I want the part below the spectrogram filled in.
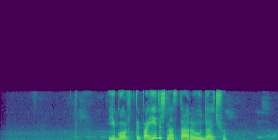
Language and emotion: Russian, neutral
